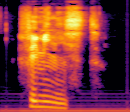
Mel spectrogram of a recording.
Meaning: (adjective) feminist
- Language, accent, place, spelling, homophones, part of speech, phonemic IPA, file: French, France, Lyon, féministe, féministes, adjective / noun, /fe.mi.nist/, LL-Q150 (fra)-féministe.wav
